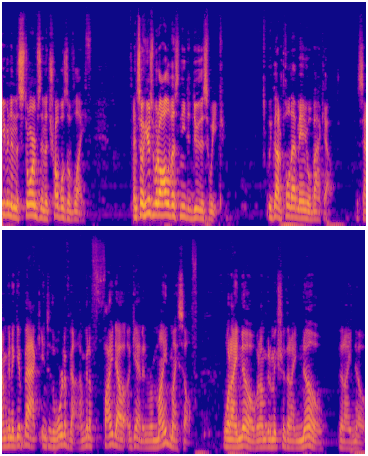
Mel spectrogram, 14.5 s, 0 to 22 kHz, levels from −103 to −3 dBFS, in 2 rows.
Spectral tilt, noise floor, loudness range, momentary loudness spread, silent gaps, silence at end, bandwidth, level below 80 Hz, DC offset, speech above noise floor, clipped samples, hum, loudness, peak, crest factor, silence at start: -3.5 dB/octave; -76 dBFS; 8 LU; 17 LU; none; 0 s; 17 kHz; -62 dBFS; under 0.1%; 47 dB; under 0.1%; none; -28 LUFS; -6 dBFS; 24 dB; 0 s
